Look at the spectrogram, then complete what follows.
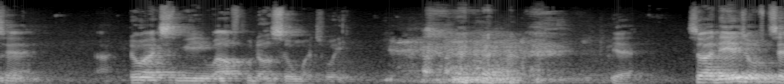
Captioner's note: laughing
